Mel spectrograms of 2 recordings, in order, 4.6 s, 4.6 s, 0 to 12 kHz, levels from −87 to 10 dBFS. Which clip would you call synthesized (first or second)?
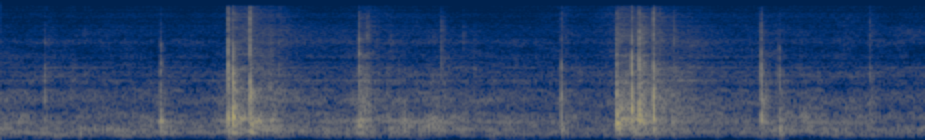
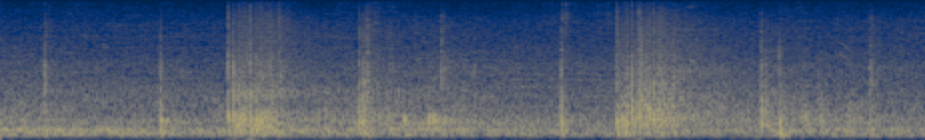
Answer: first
